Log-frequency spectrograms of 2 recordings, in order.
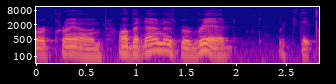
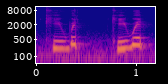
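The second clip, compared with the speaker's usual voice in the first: high, soft chirping kiwit; bird call; 10 semitones higher, 4 dB quieter than usual. Acted.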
